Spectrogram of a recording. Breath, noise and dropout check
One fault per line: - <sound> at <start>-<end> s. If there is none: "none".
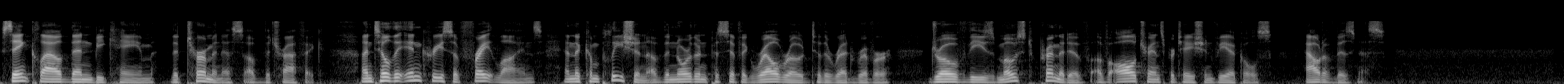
none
